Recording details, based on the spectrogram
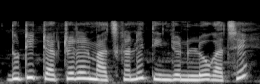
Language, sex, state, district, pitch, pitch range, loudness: Bengali, female, West Bengal, Alipurduar, 235 Hz, 215-270 Hz, -11 LUFS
